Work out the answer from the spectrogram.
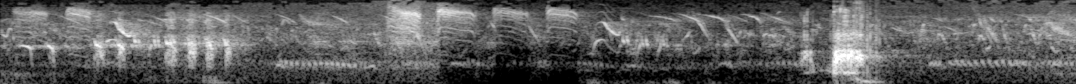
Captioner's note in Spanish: sonidos selváticos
